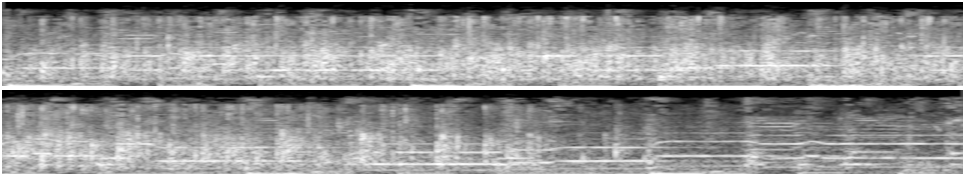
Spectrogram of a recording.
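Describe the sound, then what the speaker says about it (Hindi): An audience at a Bhojpuri Alha performance on Babasaheb Ambedkar welcomes performers with loud, sustained applause, steady clapping over a rhythmic low drum beat and lingering musical tones. "तालियों से स्वागत।"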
